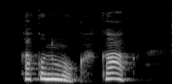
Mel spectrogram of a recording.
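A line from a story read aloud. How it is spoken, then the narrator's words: Sobbing, bitter questioning. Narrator (Russian): спрашивала она себя, рыдая в подушку от горечи и разочарования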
